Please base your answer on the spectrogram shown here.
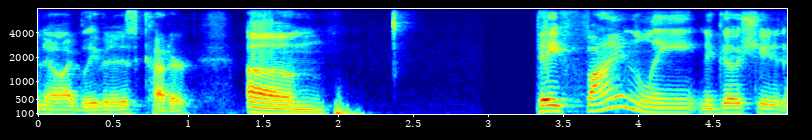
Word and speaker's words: Qatar: Qatar, which I believe is the correct pronunciation. I always have said Qatar because everybody wants me to say Qatar, so I say Qatar.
